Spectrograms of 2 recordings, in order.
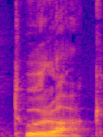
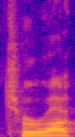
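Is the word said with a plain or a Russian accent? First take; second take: Russian; plain. First: It is said in an imitated Russian accent. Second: It is said in a plain American accent. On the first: "He was like a Russian kid, so I remember how he pronounced Turok was" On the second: "how he pronounced Turok"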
